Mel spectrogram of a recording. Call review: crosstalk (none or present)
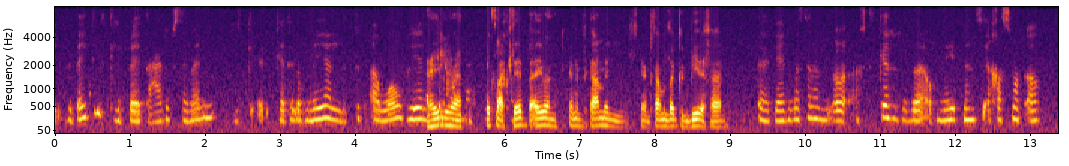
present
